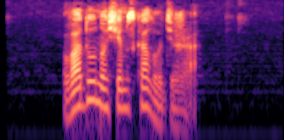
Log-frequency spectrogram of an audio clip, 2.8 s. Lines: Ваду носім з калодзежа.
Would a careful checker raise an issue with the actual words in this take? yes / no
no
